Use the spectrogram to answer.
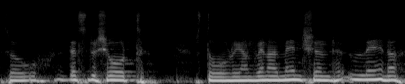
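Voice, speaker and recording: Someone with a Swedish accent speaks at a fairly slow pace. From Finland. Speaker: research funding program manager. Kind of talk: panel discussion.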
